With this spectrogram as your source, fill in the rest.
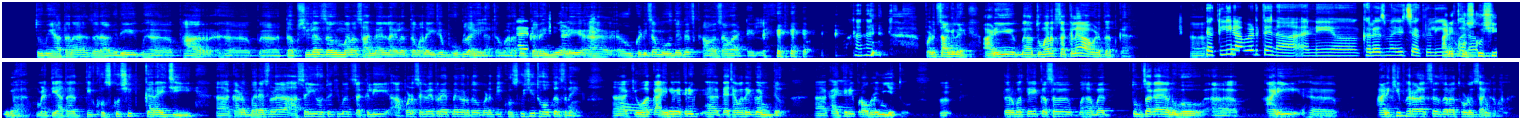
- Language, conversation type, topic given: Marathi, podcast, तुम्ही गावातल्या एखाद्या उत्सवात सहभागी झाल्याची गोष्ट सांगाल का?
- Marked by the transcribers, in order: static; unintelligible speech; chuckle; laugh; other background noise; distorted speech; tapping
